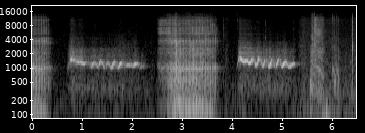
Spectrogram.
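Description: Cartoon-style snoring, done twice: a rough snore on the in-breath, then a warbling whistle on the out-breath. A sharp click comes near the end.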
